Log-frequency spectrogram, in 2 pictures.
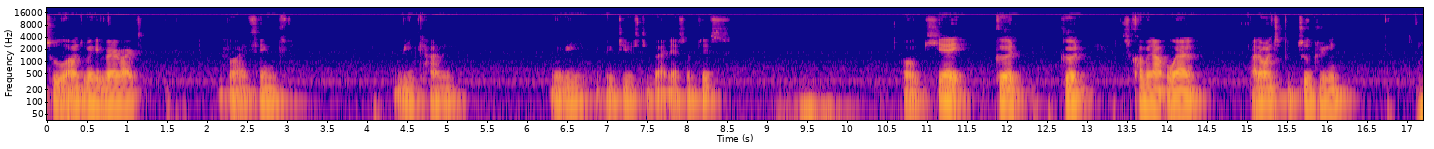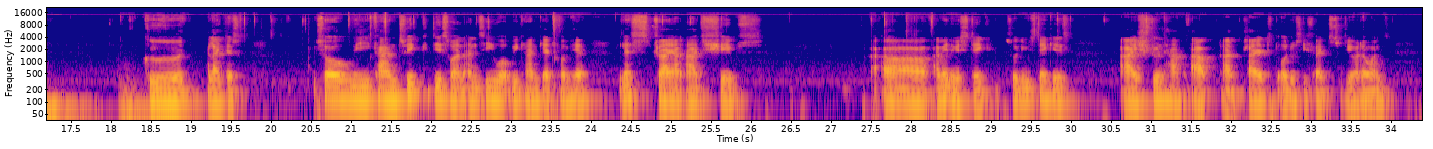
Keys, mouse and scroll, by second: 19.8 ctrl+=, 21.0 ctrl+-, 23.3 typing, 27.7 ctrl+-, 27.8 ctrl+-, 29.9 ctrl+-, 29.9 scroll, 30.9 ctrl+=, 33.4 double click.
